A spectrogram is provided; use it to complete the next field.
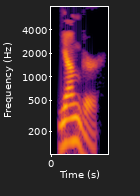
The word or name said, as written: younger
